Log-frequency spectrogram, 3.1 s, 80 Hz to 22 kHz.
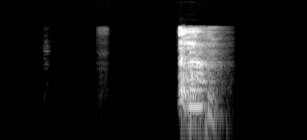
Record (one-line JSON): {"cough_length": "3.1 s", "cough_amplitude": 26965, "cough_signal_mean_std_ratio": 0.26, "survey_phase": "beta (2021-08-13 to 2022-03-07)", "age": "45-64", "gender": "Male", "wearing_mask": "No", "symptom_cough_any": true, "symptom_runny_or_blocked_nose": true, "symptom_fatigue": true, "symptom_fever_high_temperature": true, "symptom_headache": true, "symptom_change_to_sense_of_smell_or_taste": true, "symptom_loss_of_taste": true, "symptom_onset": "2 days", "smoker_status": "Never smoked", "respiratory_condition_asthma": false, "respiratory_condition_other": false, "recruitment_source": "Test and Trace", "submission_delay": "1 day", "covid_test_result": "Positive", "covid_test_method": "RT-qPCR"}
